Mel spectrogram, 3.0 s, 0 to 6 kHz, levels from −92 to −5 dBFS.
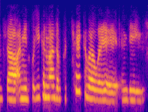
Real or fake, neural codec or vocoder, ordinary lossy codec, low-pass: fake; codec, 16 kHz, 2 kbps, FreqCodec, smaller model; AAC, 48 kbps; 5.4 kHz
